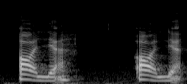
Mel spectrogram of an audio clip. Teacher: So the stress of the first word is at the beginning.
